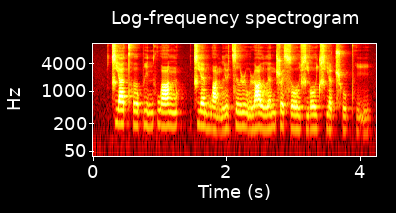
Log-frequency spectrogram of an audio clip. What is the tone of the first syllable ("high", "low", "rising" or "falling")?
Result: high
